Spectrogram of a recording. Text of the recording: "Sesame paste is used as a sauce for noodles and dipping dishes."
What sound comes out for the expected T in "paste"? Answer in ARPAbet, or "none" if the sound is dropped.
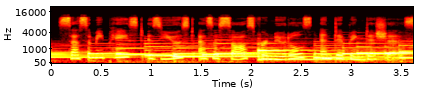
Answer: T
